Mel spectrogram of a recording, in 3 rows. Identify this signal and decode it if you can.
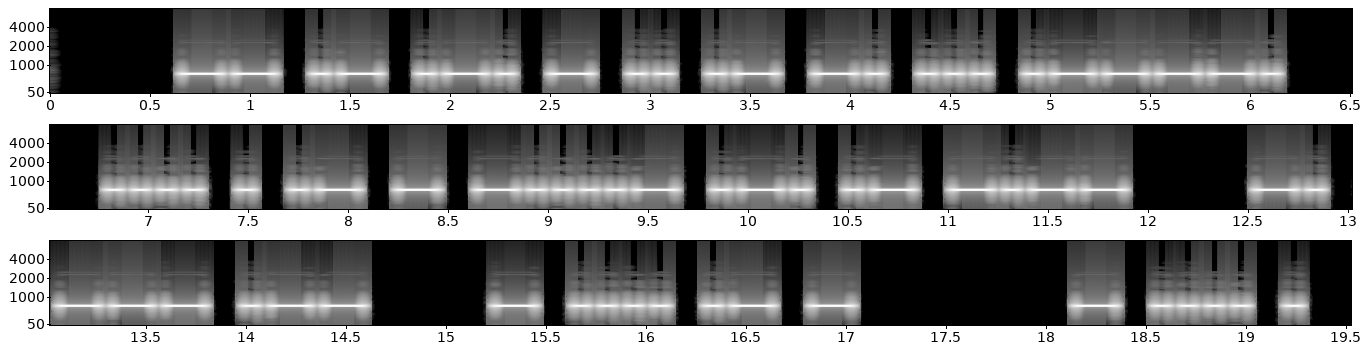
Morse code, heard as a keyed tone, about 18 wpm, 700 Hz. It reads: MARTIANS' HEAT-RAY NOW THAT THE
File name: 18 WPM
